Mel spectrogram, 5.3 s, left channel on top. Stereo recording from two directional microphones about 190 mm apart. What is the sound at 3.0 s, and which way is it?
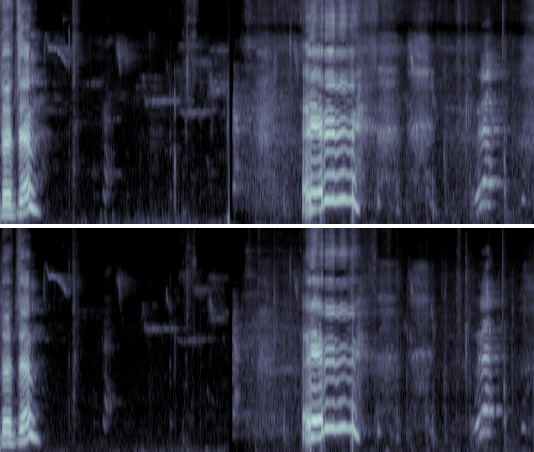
Speech, 5° left (ahead or behind).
